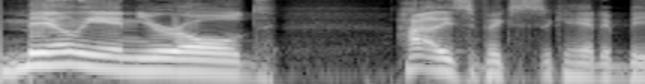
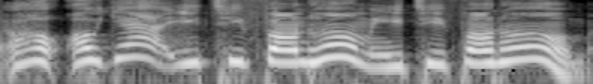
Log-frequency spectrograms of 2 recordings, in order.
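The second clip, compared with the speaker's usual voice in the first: high, quicker excited repeating; Elliot; 10 semitones higher than usual. Retold or imitated. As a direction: catch on eagerly, mock-excited. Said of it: "Elliot gets it and he repeats it".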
